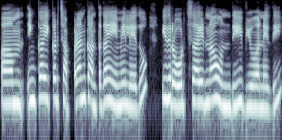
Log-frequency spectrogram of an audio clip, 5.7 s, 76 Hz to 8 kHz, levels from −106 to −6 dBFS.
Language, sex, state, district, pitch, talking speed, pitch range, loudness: Telugu, female, Andhra Pradesh, Visakhapatnam, 260 Hz, 150 wpm, 235-290 Hz, -13 LUFS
